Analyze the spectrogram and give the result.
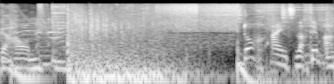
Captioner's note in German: Explosion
